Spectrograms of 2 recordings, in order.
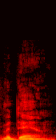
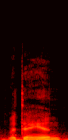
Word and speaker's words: Medan: Keltner don't worry nobody knows how to pronounce Mandan oh okay good so it's not the only Thursday afternoon slow jams with Nick from is it maidenly think man of Medan man of Madonna it's Madden Madden I mean but how do I know they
